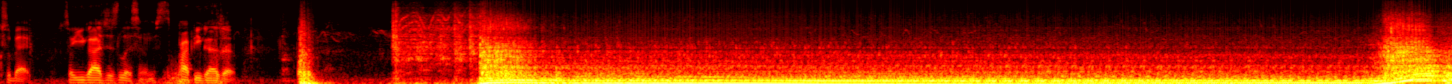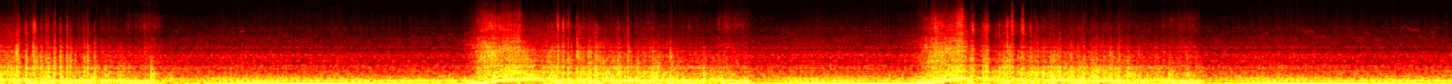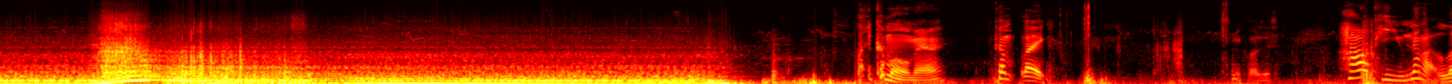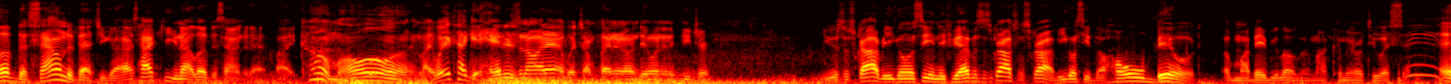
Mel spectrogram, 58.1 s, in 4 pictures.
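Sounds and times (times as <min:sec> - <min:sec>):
car engine starting: 0:03.3 - 0:36.7
engine revving: 0:04.0 - 0:36.6.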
